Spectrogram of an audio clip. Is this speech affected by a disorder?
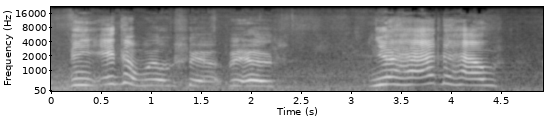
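Yes: cerebral palsy.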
